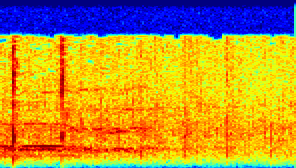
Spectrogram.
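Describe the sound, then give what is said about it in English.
Church audience applauding a baptism announcement at Lilburn Christian Church: a steady patter of many hands clapping for about two seconds, with a few sharper claps near the start and no talk over it. “I'm sure a lot of you know why you're clapping, but if you don't, Jade will be baptized today.”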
